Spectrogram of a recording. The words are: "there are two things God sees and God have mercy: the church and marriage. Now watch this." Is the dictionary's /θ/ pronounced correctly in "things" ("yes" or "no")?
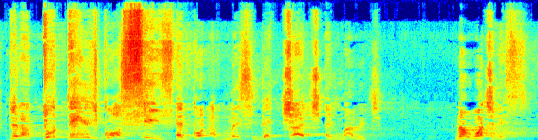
no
